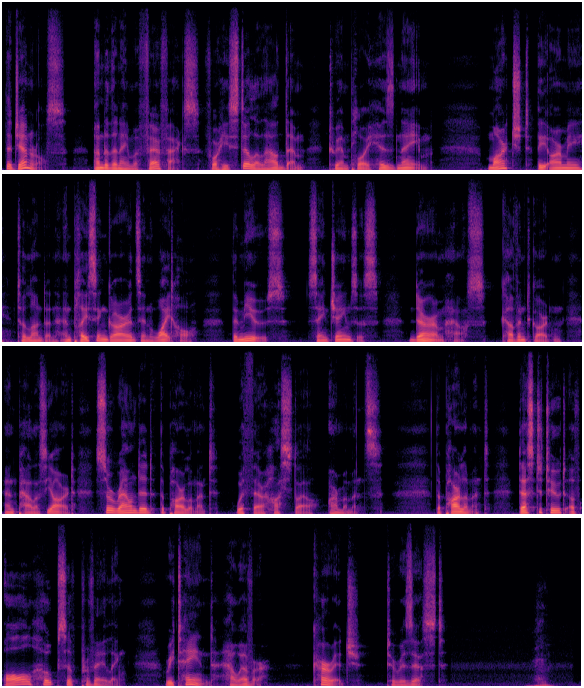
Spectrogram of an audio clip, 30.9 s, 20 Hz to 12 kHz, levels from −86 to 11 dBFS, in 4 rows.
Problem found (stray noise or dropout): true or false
true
